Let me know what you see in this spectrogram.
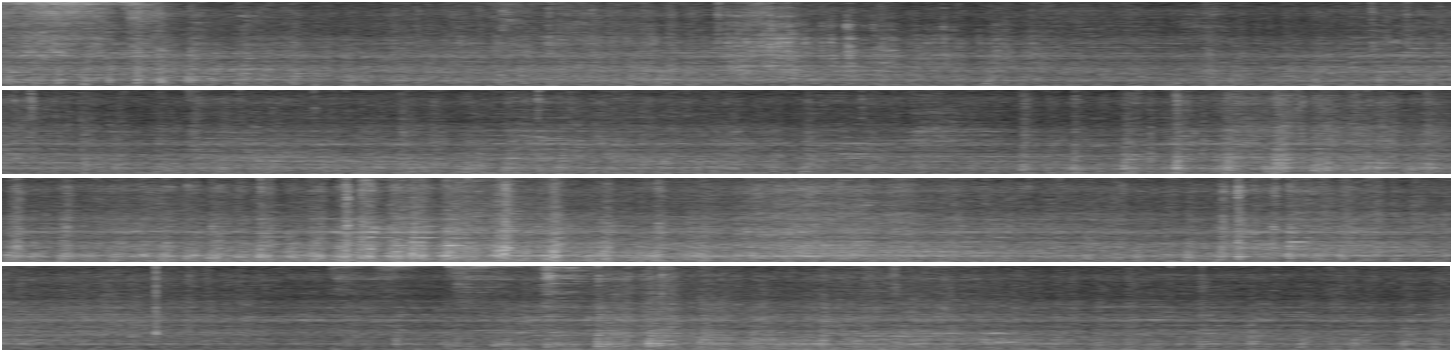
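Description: Freight cars of a Norfolk Southern train rolling past: a steady rumble and clatter of steel wheels over the rail joints, a little louder about halfway through.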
